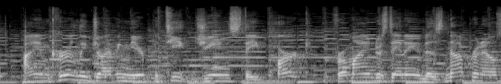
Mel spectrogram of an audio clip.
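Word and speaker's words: Petit Jean: am currently driving near petite gene state park from my understanding it is not pronounced on the french way and most locals actually call it pedigene i did visit the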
